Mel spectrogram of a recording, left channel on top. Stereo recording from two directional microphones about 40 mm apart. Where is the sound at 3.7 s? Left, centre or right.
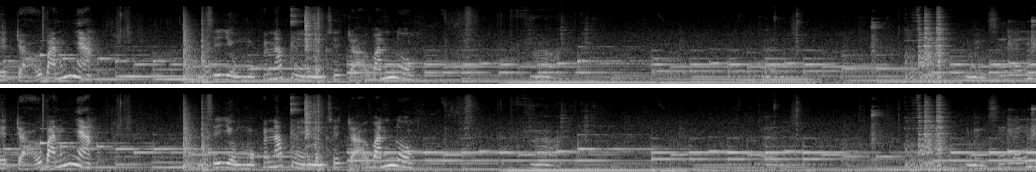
Right.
